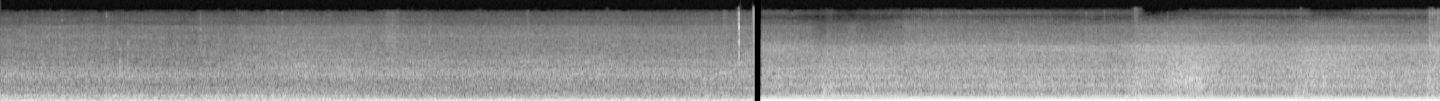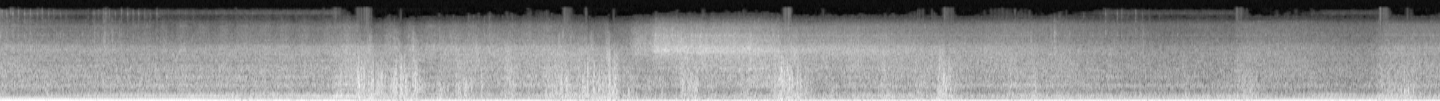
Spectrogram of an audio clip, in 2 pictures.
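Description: Morris Minor's four-cylinder engine and road noise heard from inside the car's cabin while driving, a steady low drone. It cuts out abruptly for an instant about seven and a half seconds in and comes back with a higher engine note, dropping somewhat again later on.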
